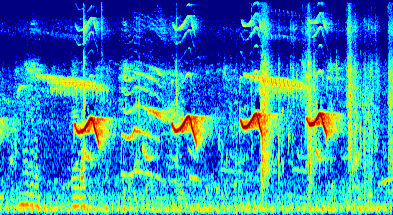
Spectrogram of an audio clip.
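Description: Birds calling: one bird repeats a short loud note that rises and then drops sharply, about once every second or so, while another gives higher, falling trilled calls. A few brief sharp sounds come in between.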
